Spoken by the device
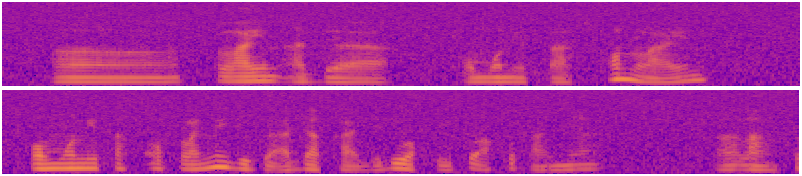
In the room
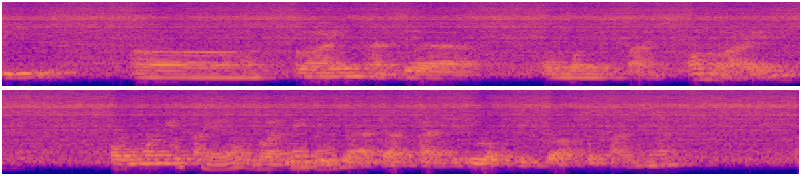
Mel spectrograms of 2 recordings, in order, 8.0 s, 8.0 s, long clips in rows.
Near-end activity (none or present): present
